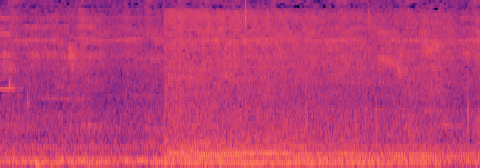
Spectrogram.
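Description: A digital multimeter's continuity buzzer beeps at a steady high pitch and cuts off just after the start. What follows is low background rumble, which grows louder with a low steady hum from about two seconds in.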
